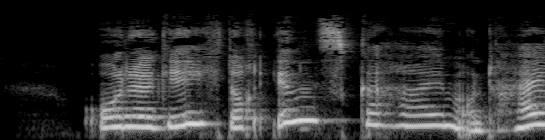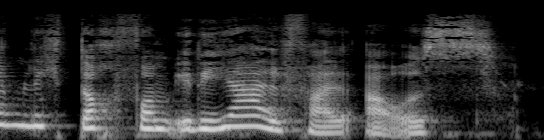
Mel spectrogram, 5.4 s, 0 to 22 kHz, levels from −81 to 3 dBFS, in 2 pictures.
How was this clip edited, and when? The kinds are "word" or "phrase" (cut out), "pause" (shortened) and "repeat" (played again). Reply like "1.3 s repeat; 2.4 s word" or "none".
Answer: none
